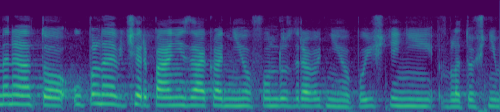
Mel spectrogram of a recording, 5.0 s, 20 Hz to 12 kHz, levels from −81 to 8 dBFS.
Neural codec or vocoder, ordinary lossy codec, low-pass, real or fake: none; Opus, 64 kbps; 7.2 kHz; real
